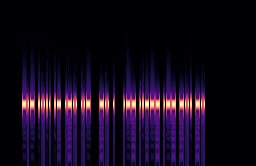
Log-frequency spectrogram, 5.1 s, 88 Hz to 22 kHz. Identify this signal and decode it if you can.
Morse code, heard as a keyed tone, about 41 wpm, 700 Hz. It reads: K5ALU DE W2WBD
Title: USA Callsign DE Callsign - 5 Characters - 45wpm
